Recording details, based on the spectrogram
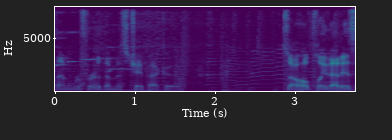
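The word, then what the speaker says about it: Czepeku: You know, they got that CZE at the beginning, and I'm kind of thinking that that's like, you know, like the Czech Republic or whatever. Like Czech. CZE Chepeku.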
